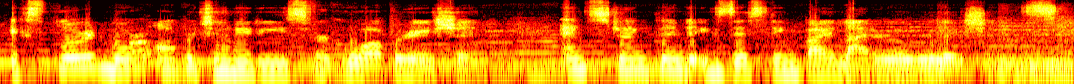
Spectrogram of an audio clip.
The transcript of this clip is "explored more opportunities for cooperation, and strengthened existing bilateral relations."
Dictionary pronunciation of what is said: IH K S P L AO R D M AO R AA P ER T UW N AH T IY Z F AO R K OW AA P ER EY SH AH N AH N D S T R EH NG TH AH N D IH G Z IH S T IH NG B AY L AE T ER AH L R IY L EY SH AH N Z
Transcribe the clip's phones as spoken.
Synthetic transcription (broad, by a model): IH K S P L AO R D M AO R AA P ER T UW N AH T IY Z F AO R K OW AA P ER EY SH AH N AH N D S T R EH NG TH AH N D IH G Z IH S T IH NG B AY L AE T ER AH L R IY L EY SH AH N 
